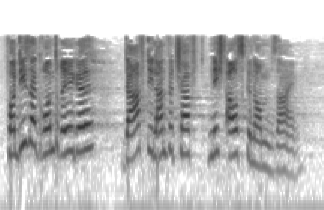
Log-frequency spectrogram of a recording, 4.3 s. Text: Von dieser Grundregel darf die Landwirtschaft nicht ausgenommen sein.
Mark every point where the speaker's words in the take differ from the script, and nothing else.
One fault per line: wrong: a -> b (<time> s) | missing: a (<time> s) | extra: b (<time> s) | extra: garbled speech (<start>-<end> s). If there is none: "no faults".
no faults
